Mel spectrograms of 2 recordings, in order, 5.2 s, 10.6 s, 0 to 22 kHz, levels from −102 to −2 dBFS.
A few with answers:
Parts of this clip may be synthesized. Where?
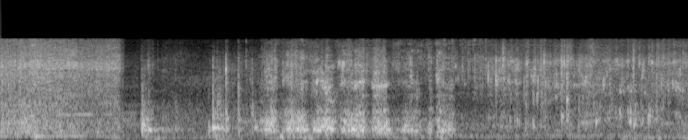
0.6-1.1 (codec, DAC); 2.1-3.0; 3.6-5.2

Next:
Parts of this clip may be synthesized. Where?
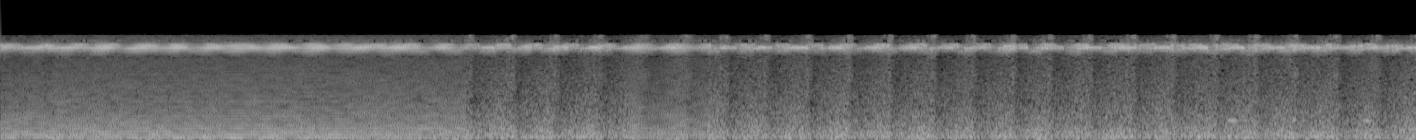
0.0-3.5 (vocoder, Vocos); 4.7-5.3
